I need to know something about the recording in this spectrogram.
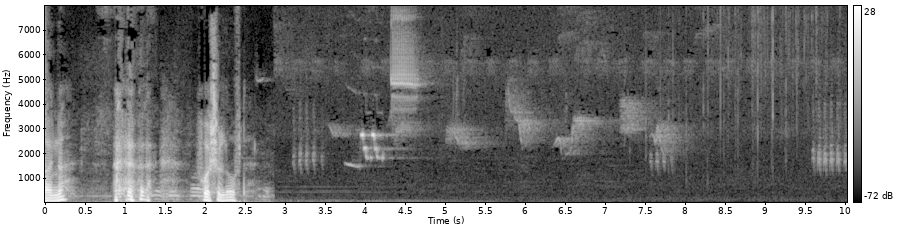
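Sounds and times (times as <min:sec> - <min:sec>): faint whistled birdsong: 0:02.4 - 0:10.0.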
